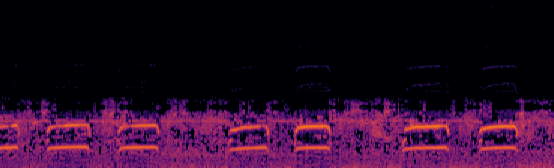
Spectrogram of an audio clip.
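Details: Female bald eagle on a southwest Florida nest calling out before the male delivers food; repeated high, squealing notes about once a second, each flat with a slight downturn at the end, over a constant low hum.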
